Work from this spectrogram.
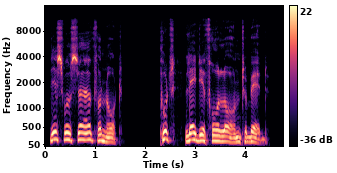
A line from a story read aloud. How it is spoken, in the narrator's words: chided Redfort in a softer tone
